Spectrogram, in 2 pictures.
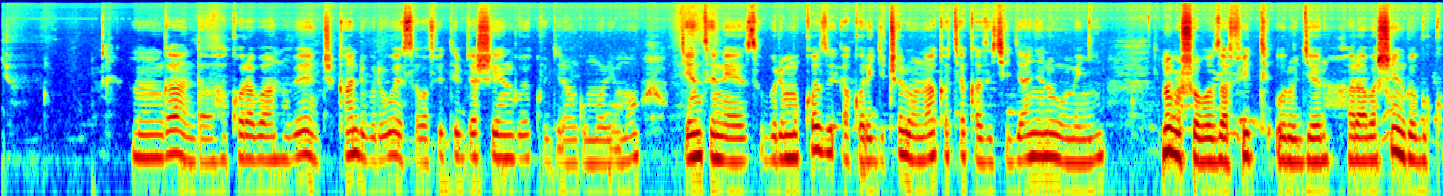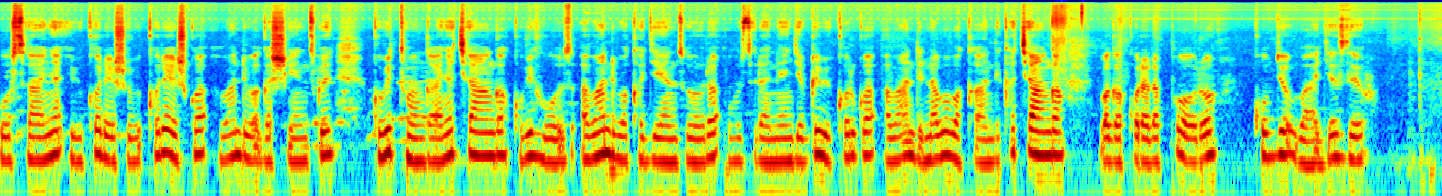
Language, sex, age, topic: Kinyarwanda, female, 18-24, education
